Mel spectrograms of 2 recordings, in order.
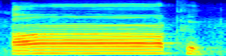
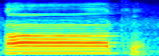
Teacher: हमारे मुंह से और नाक से दोनों से आएगी जैसे आख तो हमारा मुंह भी खुला और नाक में से भी आवाज आई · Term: अनुनासिक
